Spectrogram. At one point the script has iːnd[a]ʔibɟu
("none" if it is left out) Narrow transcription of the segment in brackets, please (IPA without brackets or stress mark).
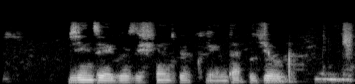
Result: a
